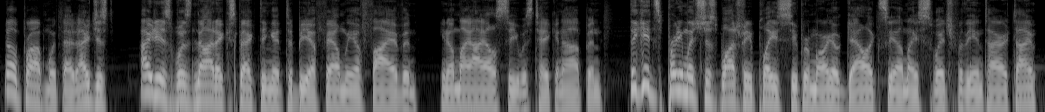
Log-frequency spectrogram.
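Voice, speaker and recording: A man's voice: mid-range voice, lively intonation, quick pace, hardly any pauses, warm tone, no echo. A young man reading online posts aloud and commenting on them in a rambling, casual way, repeating words and swearing now and then.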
